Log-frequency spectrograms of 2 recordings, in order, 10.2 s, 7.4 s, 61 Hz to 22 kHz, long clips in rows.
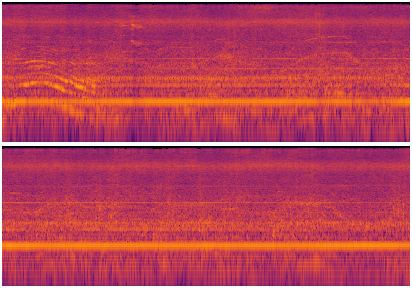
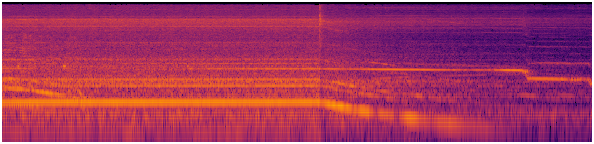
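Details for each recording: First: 1990s Numatic BX.BX BX190 commercial vacuum after wiping the filter seal and cleaning the bin: steady motor hum with a hissy, leaky edge, quieter than before; remaining leak suspected inside the motor housing until refurbished. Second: 1990s Numatic BX190 (BX.BX) commercial vacuum, first start with uncleaned filter: steady high motor whine with even pitch, winding down smoothly after switch-off; still good suction; normal running.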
